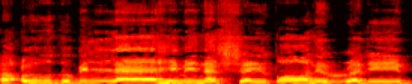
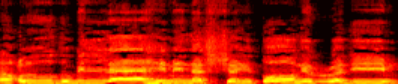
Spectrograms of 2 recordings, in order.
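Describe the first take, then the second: Both takes have the same delivery.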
